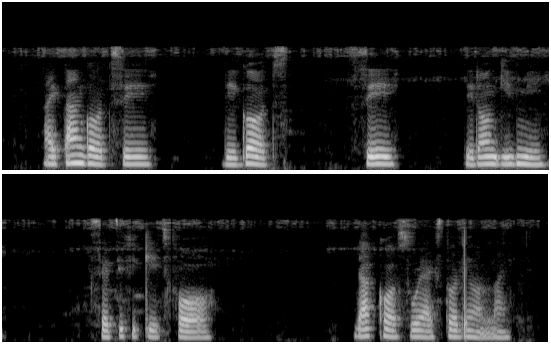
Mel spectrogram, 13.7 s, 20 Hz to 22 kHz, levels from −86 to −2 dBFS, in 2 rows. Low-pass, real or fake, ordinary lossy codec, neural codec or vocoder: 7.2 kHz; real; none; none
